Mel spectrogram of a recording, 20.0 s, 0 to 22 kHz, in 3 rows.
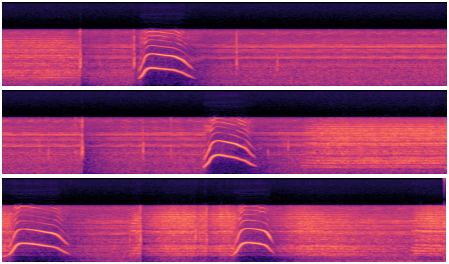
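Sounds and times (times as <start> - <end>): train horn chord: 0.0 - 1.3, 11.2 - 13.5, 15.2 - 16.9, 17.5 - 20.0
commuter train passing: 0.0 - 20.0
man whooping: 13.5 - 14.4, 16.9 - 17.5.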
